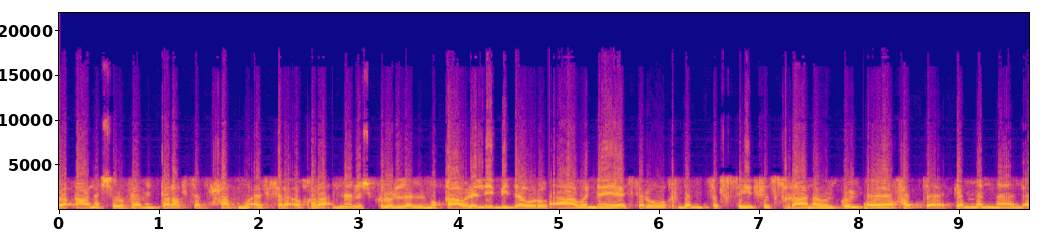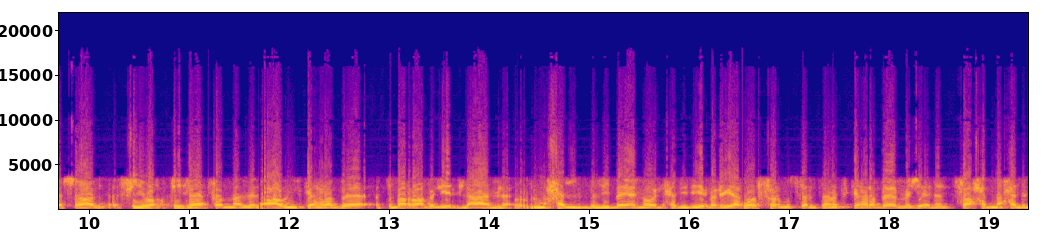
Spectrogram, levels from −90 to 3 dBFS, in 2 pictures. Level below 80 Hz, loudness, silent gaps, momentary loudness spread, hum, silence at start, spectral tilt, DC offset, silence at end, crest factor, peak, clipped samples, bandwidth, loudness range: -44 dBFS; -10 LUFS; none; 4 LU; none; 0 s; -5 dB/octave; under 0.1%; 0 s; 10 dB; 0 dBFS; under 0.1%; 16 kHz; 1 LU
